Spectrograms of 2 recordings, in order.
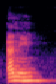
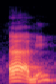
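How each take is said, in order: First: Both vowels are said short. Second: The first vowel is long, the second short. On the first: It means safety. "Kalau a tu pendek" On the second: It means asking for help and security. "Kalau a tu panjang, min tu pendek"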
